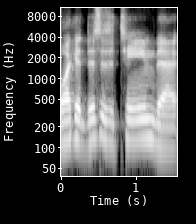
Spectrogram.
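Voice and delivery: ordinary talk, nothing marked

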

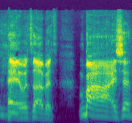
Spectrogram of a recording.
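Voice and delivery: a little put-on English accent. Introducing himself for a joke: mock English accent. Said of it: "let me introduce myself that way".

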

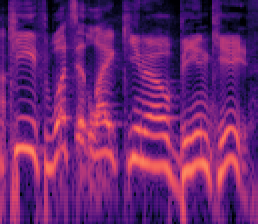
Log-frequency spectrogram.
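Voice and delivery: slow, high, drawn-out delivery with rising pitch. Asking another speaker what it is like being Keith: Jerry Seinfeld impression. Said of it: "I'm trying to do the Jerry Seinfeld".

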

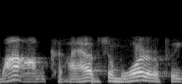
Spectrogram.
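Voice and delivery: deepest, very gravelly voice, dropped way down. A mother demonstrating the voice she asked her son to use: deepest gravelly voice. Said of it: "And I'd be very gravelly".

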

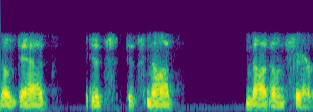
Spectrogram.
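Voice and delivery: plain

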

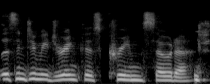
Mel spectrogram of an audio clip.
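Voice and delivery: mock, sultry, sexy ASMR voice. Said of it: "She's like".

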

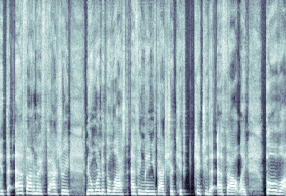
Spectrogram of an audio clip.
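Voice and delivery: play-acted furious, high, heated, snapping cursing rant. Retelling the manufacturer cussing her out: imitating someone screaming. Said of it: "started screaming at me".

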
